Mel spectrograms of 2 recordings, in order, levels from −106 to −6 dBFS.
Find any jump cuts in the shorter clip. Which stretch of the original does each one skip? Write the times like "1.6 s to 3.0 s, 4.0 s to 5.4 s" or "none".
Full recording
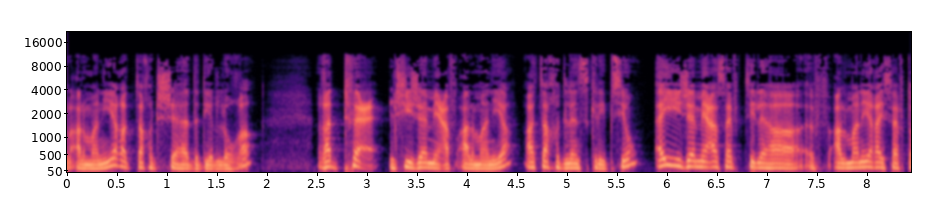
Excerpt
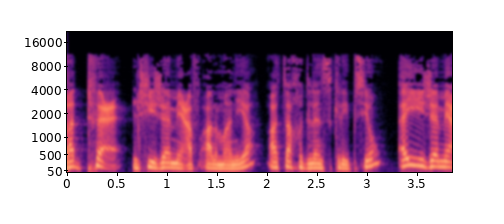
none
